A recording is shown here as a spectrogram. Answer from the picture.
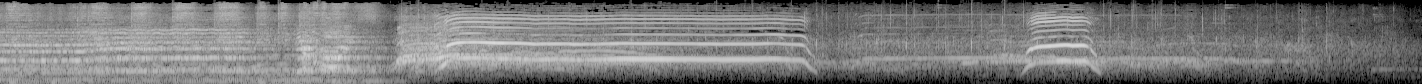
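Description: Young ensemble singing with a backing track. About four seconds in the accompaniment drops out and the voices hold a long final note, which ends about four seconds later; a short high vocal cry follows near the end before the sound fades.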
